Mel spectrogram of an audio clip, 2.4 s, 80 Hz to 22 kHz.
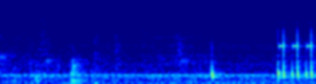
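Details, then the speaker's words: President McKinley CB radio built-in SWR meter, keyed on channel 40: steady tone then quick run of short high pulsing beeps; SWR 1.6 versus 1.0 on channel 1, antenna needs shortening a little. "there you go one point six not too bad so basically I need to shorten my antenna little bit"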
